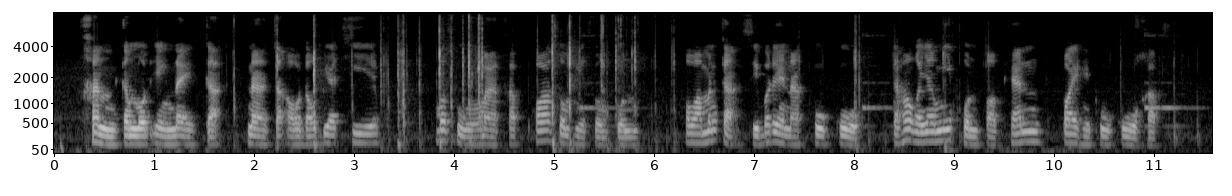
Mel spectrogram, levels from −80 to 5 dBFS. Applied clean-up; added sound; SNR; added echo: none; Computer keyboard; 11 dB; none.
